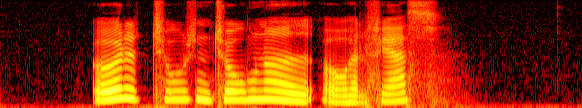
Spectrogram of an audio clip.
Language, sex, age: Danish, female, 37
